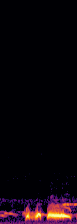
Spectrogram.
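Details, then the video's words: One cooing phrase from a decoy spotted dove calling thúc bổi to lure wild doves: two short low hoots, then a long, steady, slightly rolling coo. "tiếng cu mồi thúc bổi, cu gáy mồi cây"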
